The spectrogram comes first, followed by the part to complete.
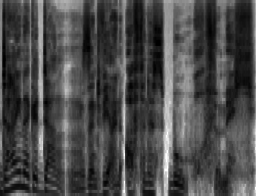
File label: levelup de; Cookie Run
